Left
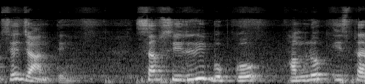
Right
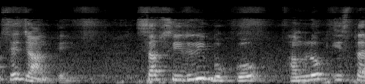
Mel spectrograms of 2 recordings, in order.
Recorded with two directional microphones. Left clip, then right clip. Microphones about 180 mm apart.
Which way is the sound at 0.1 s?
65° left (ahead or behind).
